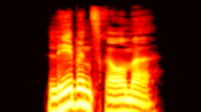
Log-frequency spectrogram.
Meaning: dative singular of Lebensraum
- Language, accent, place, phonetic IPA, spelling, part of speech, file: German, Germany, Berlin, [ˈleːbn̩sˌʁaʊ̯mə], Lebensraume, noun, De-Lebensraume.ogg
